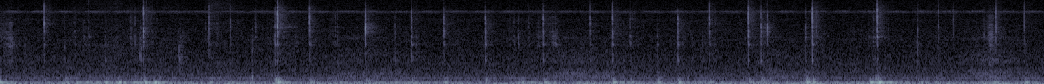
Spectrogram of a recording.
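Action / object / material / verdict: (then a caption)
tap / graphite composite tennis racket frame / graphite composite / none. Long fingernails tap the hollow composite frame near the throat of a graphite composite tennis racket decorated with rhinestones, lying flat. The result is a quiet, irregular run of short, sharp, bright clicks with almost no ring, over a steady low hum and a faint constant high tone.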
